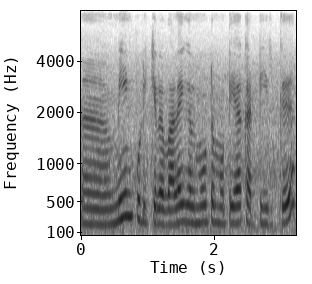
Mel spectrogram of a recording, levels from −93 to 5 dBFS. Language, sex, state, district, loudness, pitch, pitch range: Tamil, female, Tamil Nadu, Chennai, -15 LUFS, 220 Hz, 205-235 Hz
